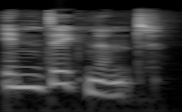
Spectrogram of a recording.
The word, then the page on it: indignant: British English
